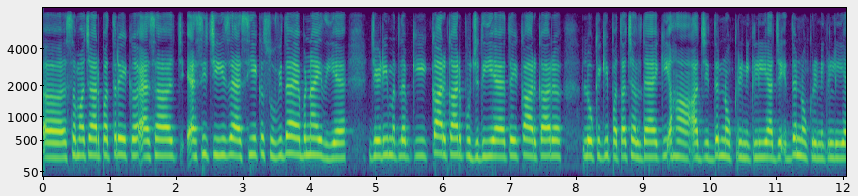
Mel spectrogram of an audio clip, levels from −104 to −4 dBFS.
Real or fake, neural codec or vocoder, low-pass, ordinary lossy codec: real; none; 7.2 kHz; none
